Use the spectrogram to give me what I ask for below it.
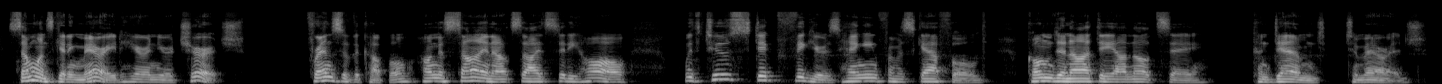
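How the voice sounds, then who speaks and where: A man reading his own poems at a literary reading, with casual spoken introductions between them. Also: medium pitch. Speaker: poet reading own work.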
